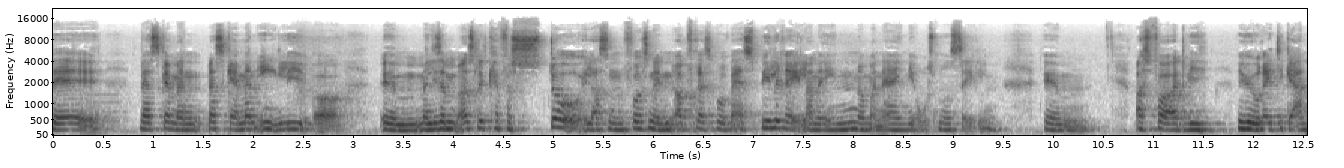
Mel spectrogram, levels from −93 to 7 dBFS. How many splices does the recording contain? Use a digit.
0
